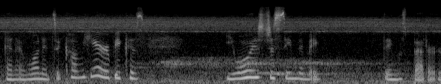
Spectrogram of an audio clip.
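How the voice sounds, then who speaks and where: A woman playing a tabletop role-playing game, improvising narration and in-character speech in a halting, tentative way. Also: sits high. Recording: noisy track with cricket ambience.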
